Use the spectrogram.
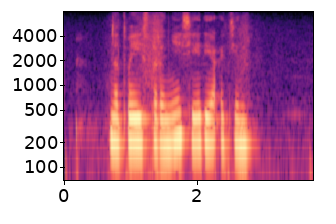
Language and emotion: Russian, neutral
